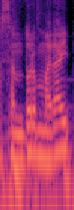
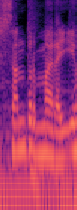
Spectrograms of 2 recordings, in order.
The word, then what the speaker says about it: Márai: Así se pronuncia, porque tiene acento. Yo pensé que era Sándor Márai, pero es Sándor Márai.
